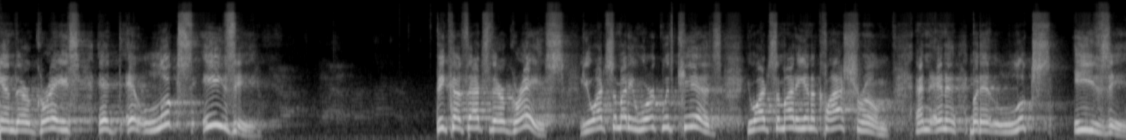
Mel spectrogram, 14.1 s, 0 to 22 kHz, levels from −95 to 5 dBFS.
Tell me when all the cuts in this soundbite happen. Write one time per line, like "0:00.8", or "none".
0:07.3
0:12.1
